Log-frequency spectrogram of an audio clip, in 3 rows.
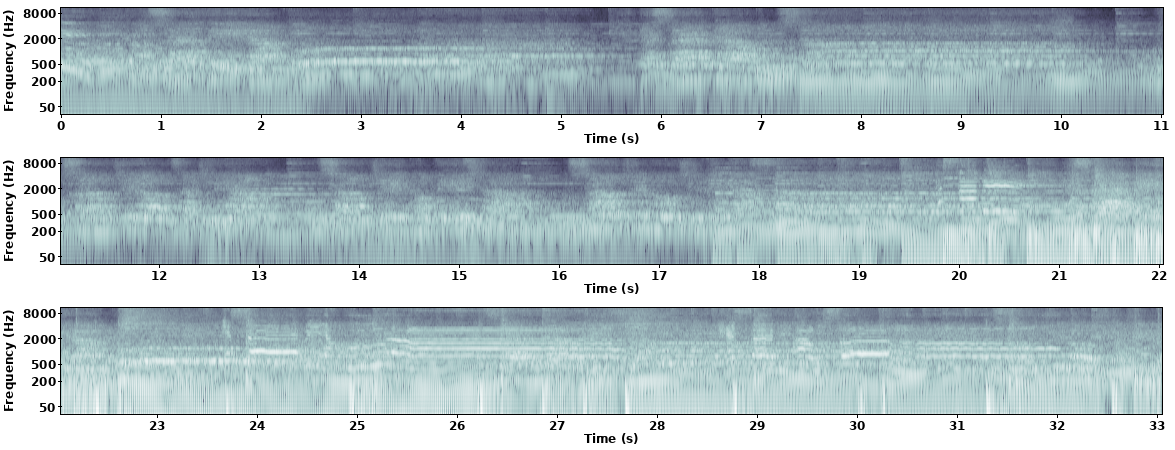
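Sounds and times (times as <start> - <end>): gospel singing: 0.0 - 33.0
instrumental backing with bass: 17.6 - 33.0.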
